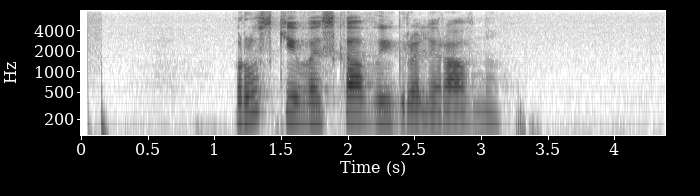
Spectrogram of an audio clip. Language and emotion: Russian, neutral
